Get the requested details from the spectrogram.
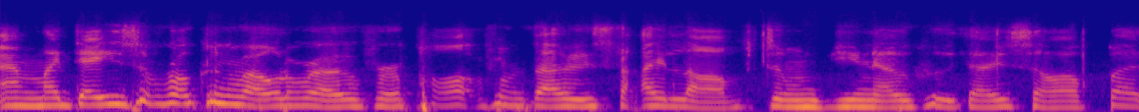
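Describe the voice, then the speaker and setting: A woman with an English accent speaks at a moderate pace with hardly any pauses. Her pitch is medium and her intonation fairly even. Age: 60s. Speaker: author, music biographer. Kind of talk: interview.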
